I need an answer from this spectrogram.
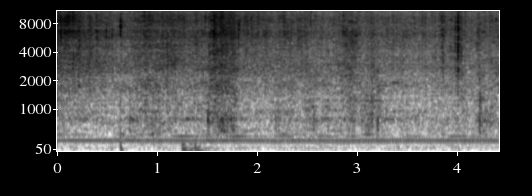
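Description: Battered elderflower clusters (Hollerstrauben) frying in hot fat: a steady sizzle with a few sharp pops.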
